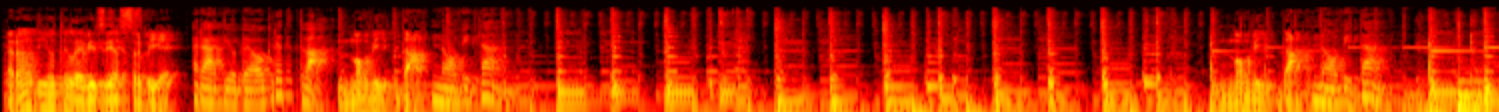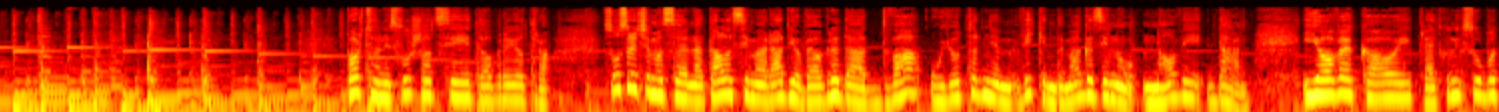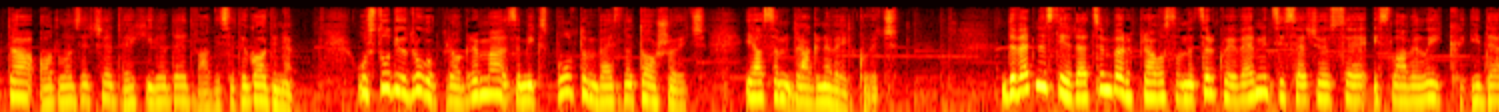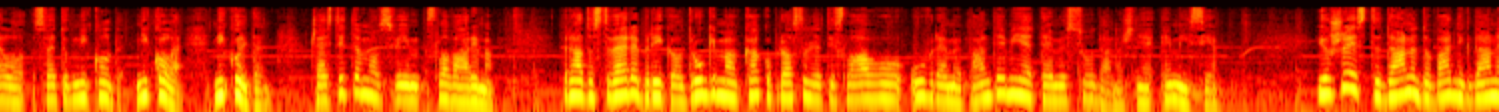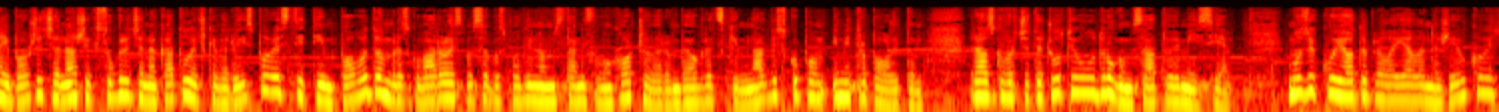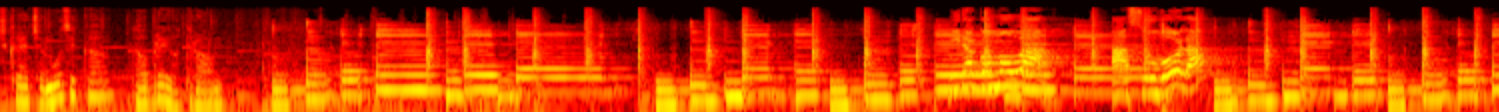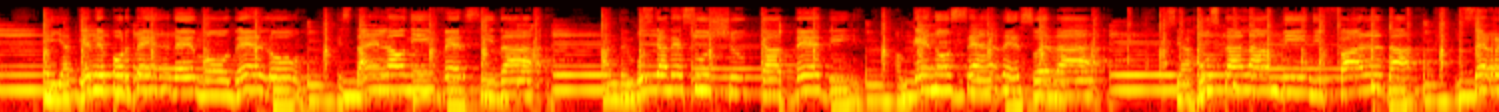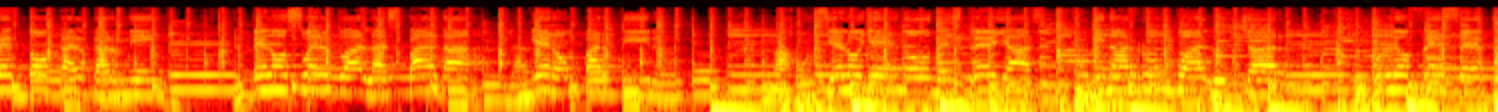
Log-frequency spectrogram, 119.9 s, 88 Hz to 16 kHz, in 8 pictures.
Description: Благоухани мирис љубави - Дух Свети као небески огањ уноси топлину љубави у срца људска Како ће наши суграђани римокатоличке вероисповести прославити Божићне празнике ове године. За слушаоце Новог дана Радио Београда 2 говори Његова преузвишеност господин Станислав Хочевар, београдски надбискуп и митрополит.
